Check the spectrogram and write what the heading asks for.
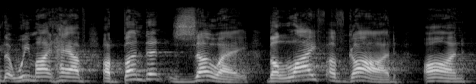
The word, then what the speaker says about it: zoe: And the word life here is the Greek word zoe, Z-O-E. It's spelled Z-O-E, and it's pronounced zoe.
